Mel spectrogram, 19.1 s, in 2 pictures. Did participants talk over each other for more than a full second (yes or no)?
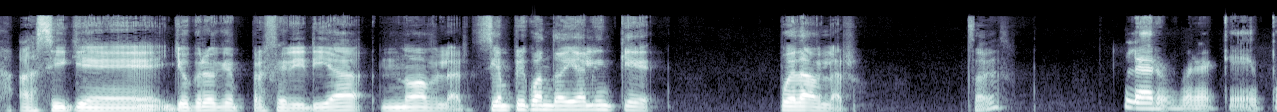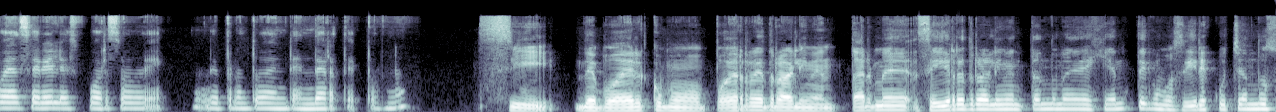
no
